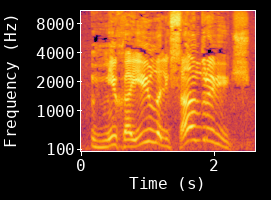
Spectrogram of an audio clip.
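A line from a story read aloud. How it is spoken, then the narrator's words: Shouting after someone. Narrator (Russian): крикнул он вдогонку Мирцеву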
